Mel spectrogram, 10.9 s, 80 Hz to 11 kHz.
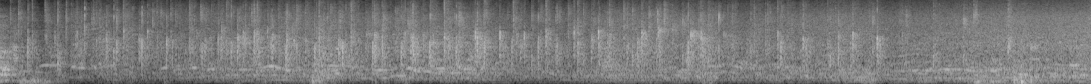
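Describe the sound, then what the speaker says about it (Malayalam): An audience claps at an SNDP branch Vishu gathering in 2024 as a senior member is honored, the applause rolling on steadily for several seconds while a voice speaks over it. "കയ്യടി പോരാ."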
